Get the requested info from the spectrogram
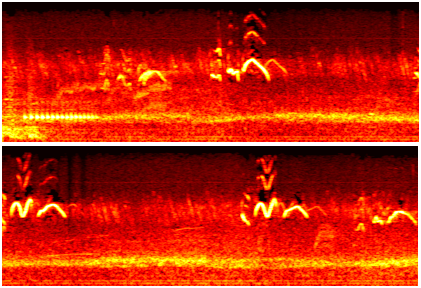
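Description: A bird calling in short groups of three or four shrill, arched notes, four times over several seconds, against a faint steady background of outdoor sound. A brief rapid rattling pulse sounds just after the start.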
